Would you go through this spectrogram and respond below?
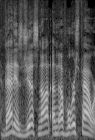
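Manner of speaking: ordinary talk, nothing marked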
